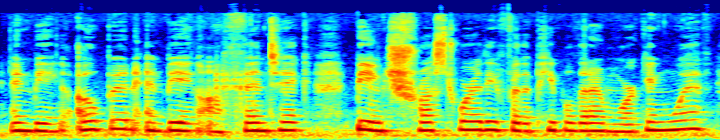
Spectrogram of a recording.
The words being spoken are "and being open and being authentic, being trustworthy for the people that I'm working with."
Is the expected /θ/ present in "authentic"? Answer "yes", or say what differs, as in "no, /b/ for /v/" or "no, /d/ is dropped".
yes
